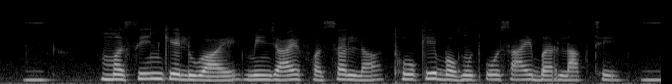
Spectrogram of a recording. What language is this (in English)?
Chhattisgarhi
